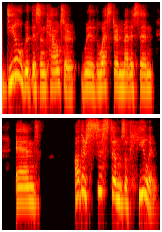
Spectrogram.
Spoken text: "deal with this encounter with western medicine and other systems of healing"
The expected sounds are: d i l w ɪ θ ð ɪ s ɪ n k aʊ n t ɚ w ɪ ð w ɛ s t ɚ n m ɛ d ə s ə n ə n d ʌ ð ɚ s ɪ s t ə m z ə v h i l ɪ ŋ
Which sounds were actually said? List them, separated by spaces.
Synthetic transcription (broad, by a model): d i l w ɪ ð ɪ s ɪ n k aʊ n t ɚ w ɪ ð w ɛ s t ɚ n m ɛ d ə s ə n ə n ʌ ð ɚ s ɪ s t ə m z ə v h i l ɪ ŋ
